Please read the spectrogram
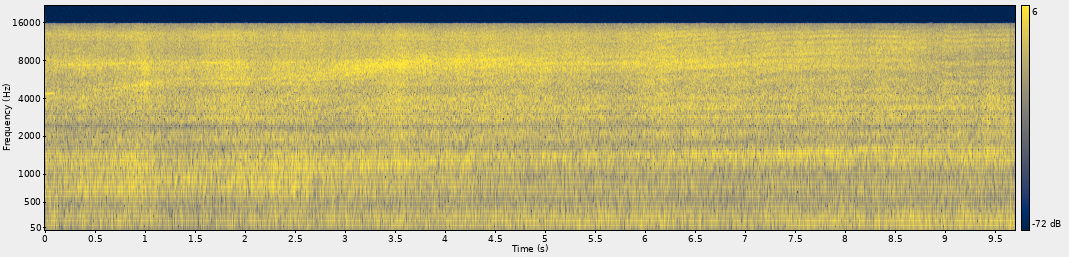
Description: An extremely loud aircraft engine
